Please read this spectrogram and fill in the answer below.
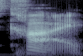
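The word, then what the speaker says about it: Kae: a note of it in my head it's kai okay anyway um the the summary does not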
